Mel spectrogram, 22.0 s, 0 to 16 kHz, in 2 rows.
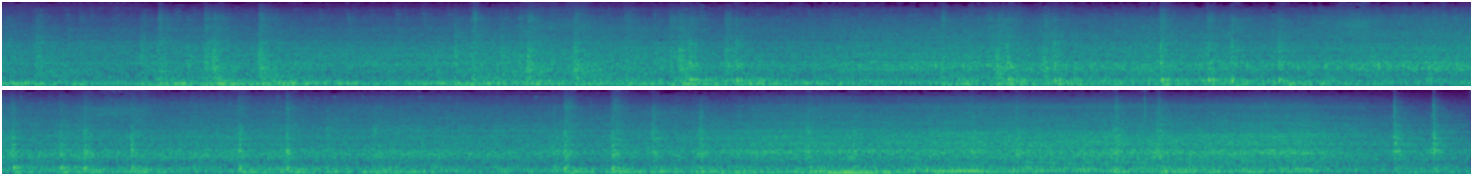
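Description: Two-car JR Kyushu KiHa 220 diesel railcar set passing close by, its engine rumbling under an uneven clatter of wheels over rail joints. The sound eases off near the end as the train pulls away.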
